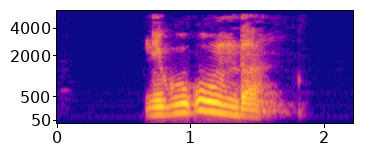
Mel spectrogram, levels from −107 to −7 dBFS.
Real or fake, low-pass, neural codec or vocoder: fake; 5.4 kHz; codec, 16 kHz, 4 kbps, FreqCodec, larger model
